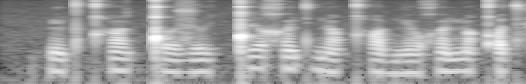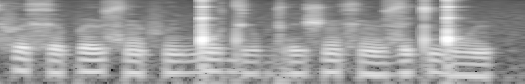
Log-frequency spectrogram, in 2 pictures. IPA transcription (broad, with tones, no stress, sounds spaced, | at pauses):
pʲ ẽ˨ tʲ qʰ ẽ˨ ǃ ɵ˨ z ʉ˨ i̯ ǃ i˦ χ ĩ˦ tʲ bʲ ã˨ qʰ ɐ˨ bʲ ẽ˨ u̯ χ ẽ˦ mʲ ɐ̃˦ qʼ u˦ tʲ f e˦ x e˨ p e˦ y̯ s ẽ˨ f ĩ˨ ŋ͡ǃ u˦ d i˨ u̯ ɡ r i˨ ʃ ẽ˦ x ẽ˨ y̯ z i˦ tʲ ŋ͡ǃ ũ˨ y̯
